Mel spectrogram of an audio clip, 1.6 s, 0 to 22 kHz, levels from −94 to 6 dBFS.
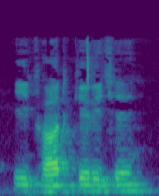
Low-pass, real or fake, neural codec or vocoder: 9.9 kHz; real; none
